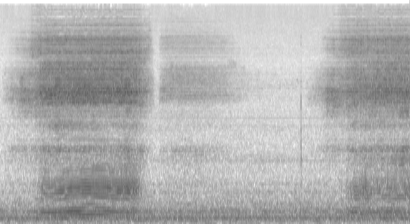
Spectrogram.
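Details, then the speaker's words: A sleeper who dozed off after a couple of beers: rough buzzing snores on the in-breath with quieter breathing between, over steady background hiss; snoring. "wow I thought I snored loud like a lawnmower say good night neemo good boy"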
